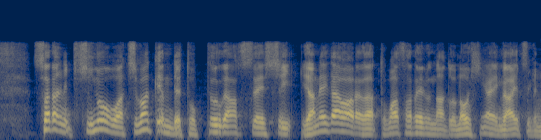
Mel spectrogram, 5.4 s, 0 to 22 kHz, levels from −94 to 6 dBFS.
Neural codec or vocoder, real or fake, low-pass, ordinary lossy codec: codec, 24 kHz, 1.5 kbps, HILCodec; fake; 7.2 kHz; none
